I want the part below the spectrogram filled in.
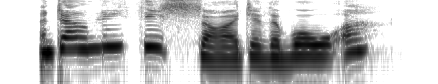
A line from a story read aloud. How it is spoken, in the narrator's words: she chuckled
